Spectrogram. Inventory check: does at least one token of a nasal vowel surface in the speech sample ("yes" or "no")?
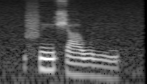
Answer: yes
